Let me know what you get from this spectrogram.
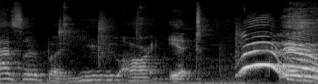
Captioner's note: cheering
